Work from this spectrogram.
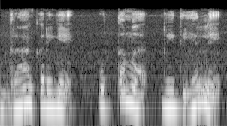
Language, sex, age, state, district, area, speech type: Kannada, male, 30-45, Karnataka, Shimoga, rural, spontaneous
